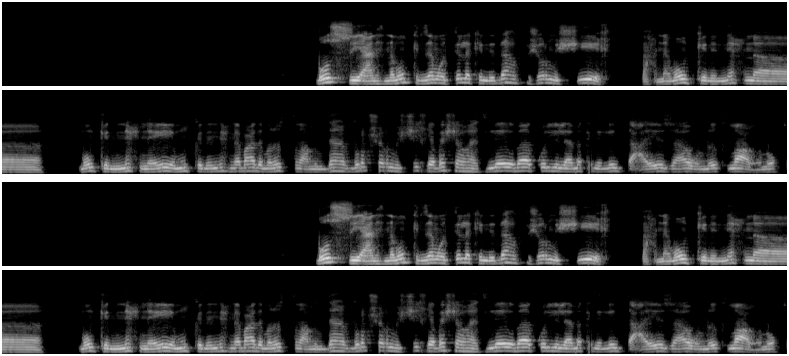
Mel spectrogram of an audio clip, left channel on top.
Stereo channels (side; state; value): both; normal; correlation 0.92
